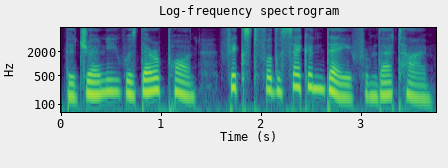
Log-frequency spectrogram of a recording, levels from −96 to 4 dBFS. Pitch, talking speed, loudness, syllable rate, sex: 190 Hz, 190 wpm, -18 LUFS, 5.0 syllables/s, female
